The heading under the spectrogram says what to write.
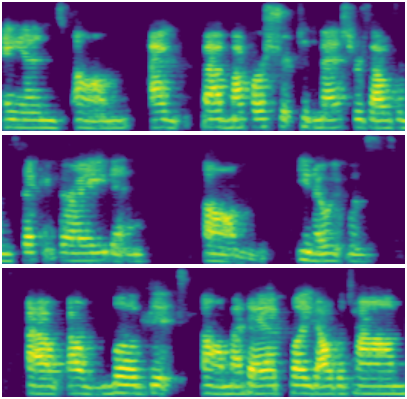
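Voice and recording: At a fairly slow pace, a woman speaks with a fairly low pitch and little pitch movement.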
